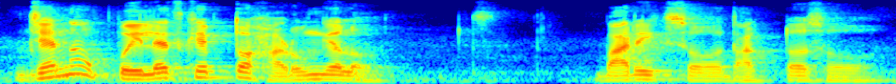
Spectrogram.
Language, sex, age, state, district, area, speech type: Goan Konkani, male, 45-60, Goa, Bardez, urban, spontaneous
